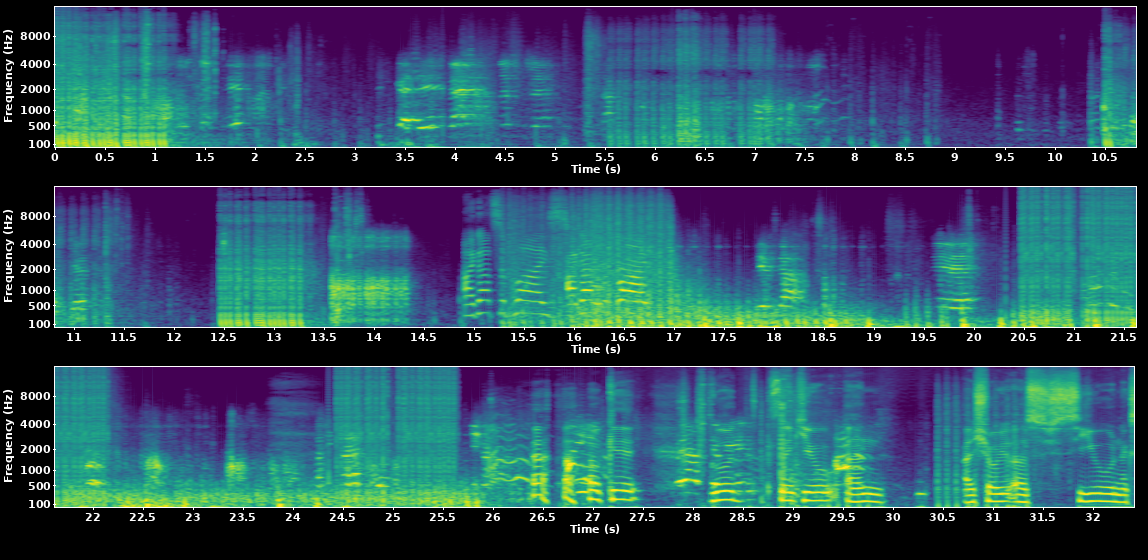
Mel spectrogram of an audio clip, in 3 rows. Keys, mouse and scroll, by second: 0.0-1.3 typing, 2.5 d, 3.7 w, 4.6 a, 5.8 a, 8.2-16.1 typing, 10.6 right click, 14.9-18.3 drag, 17.5-18.8 typing, 19.9 space, 20.0-21.4 drag, 20.8 a, 22.7-25.6 typing, 25.0 click.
